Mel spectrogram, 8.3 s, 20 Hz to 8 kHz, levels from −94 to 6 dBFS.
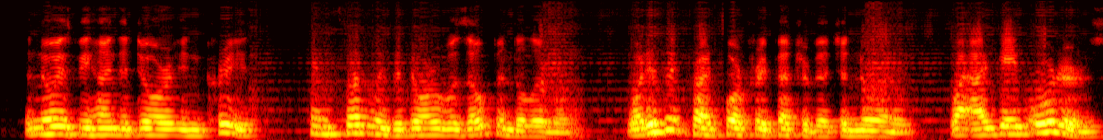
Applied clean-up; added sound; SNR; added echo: neural separator model SepFormer DNS4.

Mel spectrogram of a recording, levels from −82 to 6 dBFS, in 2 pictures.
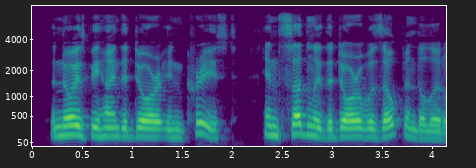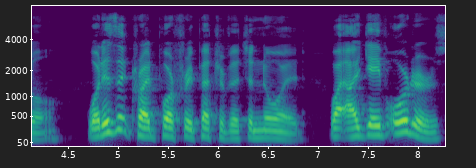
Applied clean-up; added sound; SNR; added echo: none; none; none; none.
